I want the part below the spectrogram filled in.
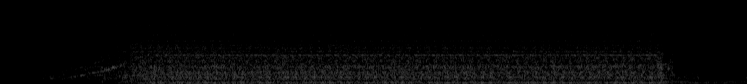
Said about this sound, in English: Trying to sew up all the little pieces first before I start connecting anything into anywhere.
